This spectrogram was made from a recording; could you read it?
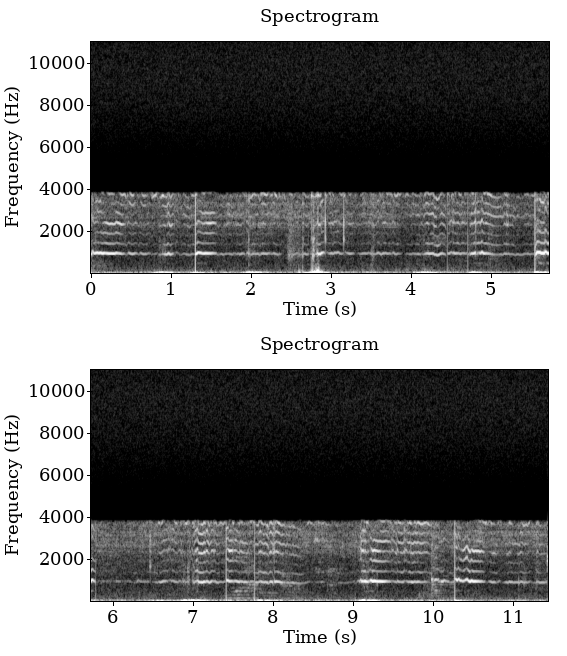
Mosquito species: mosquito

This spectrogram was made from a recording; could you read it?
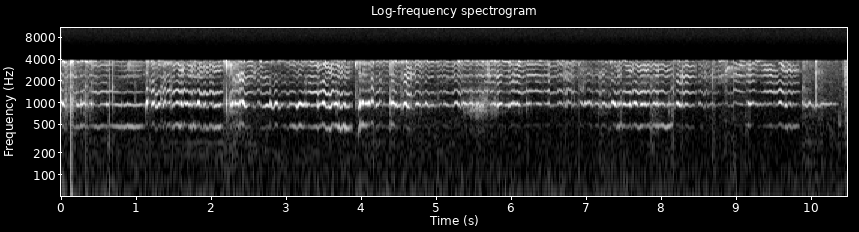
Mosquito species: mosquito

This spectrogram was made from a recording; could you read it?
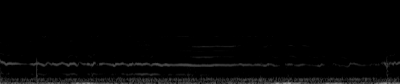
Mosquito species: mosquito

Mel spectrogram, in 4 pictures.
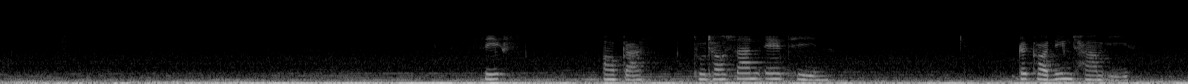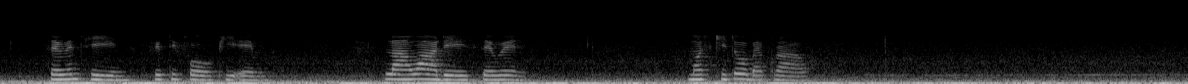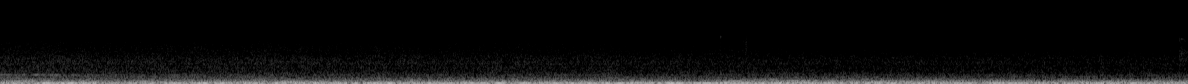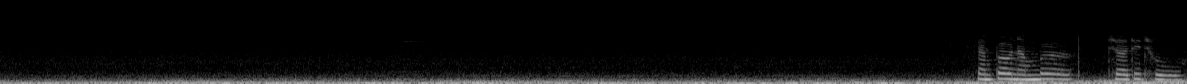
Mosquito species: no mosquito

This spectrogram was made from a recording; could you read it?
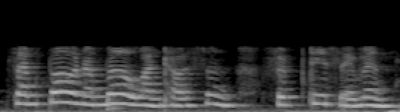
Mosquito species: no mosquito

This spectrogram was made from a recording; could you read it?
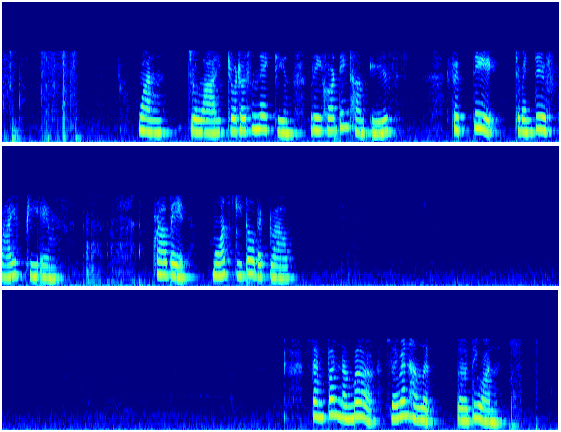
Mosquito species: no mosquito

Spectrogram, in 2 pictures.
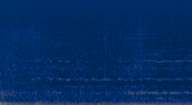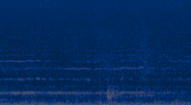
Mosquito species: Anopheles funestus s.s.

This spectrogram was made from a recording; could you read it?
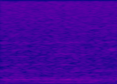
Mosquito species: Anopheles gambiae s.s.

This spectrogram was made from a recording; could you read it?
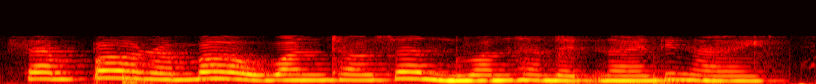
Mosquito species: no mosquito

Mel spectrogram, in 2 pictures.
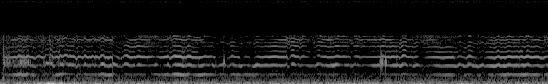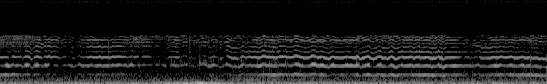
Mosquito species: mosquito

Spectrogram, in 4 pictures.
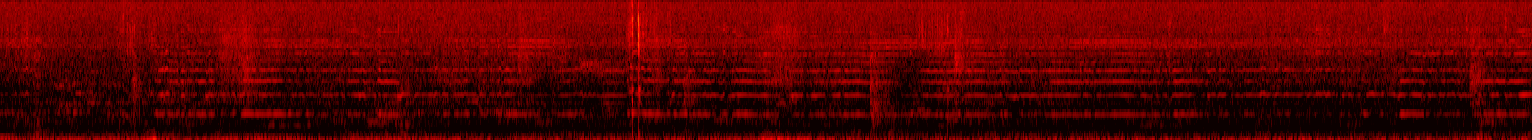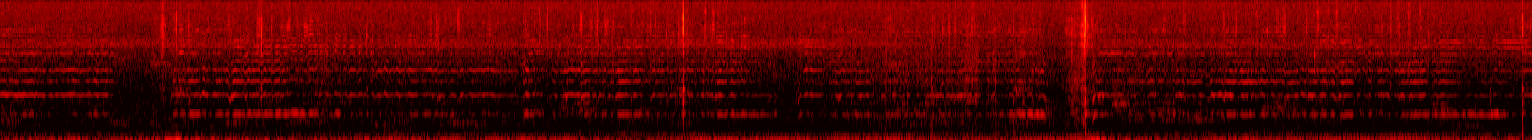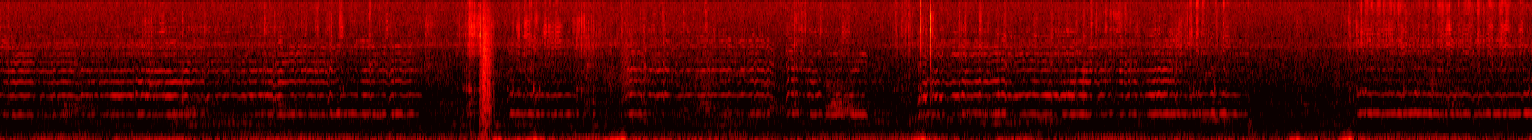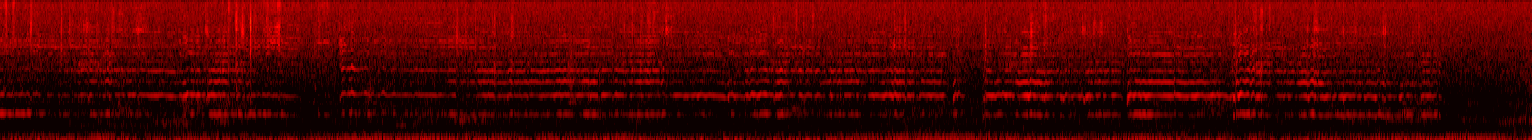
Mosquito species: Aedes aegypti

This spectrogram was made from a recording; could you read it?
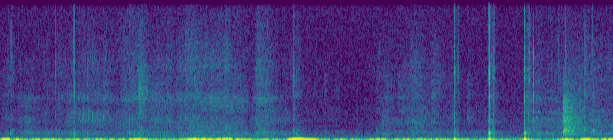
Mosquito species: Culex pipiens complex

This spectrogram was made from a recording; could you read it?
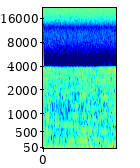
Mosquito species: no mosquito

